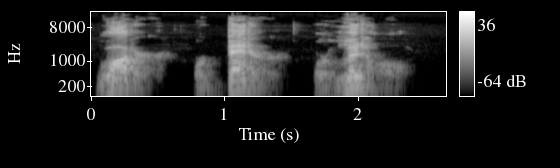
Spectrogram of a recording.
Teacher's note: the flap T has very light contact with the roof of the mouth it just lightly touches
